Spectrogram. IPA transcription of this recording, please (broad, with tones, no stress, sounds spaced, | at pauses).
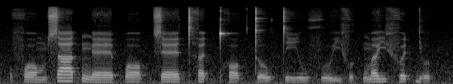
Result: f ɔː˨ m s aː˥ t̚ ŋ ɛː˨ p ɔː˨ k̚ s ɛː˨˧ t̪ʰ ɐ˧ t̚ pʰ ɔː˨ k̚ t̪ o˨˧ w t̪ iː˨ w f uː˨˩ j f ʊ˨ k̚ m ɐ˥ j f ɵ˥ t̚ j ʊ˨˥ k̚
